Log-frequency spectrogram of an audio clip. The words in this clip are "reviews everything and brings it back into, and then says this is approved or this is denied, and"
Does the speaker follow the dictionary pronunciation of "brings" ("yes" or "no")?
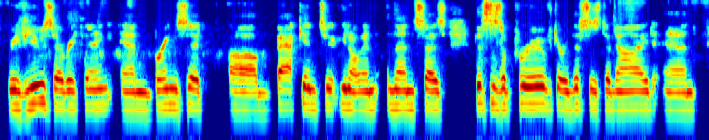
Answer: yes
